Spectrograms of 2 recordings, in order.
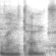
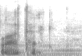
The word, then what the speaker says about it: LaTeX: in the light literally in latex it's not pronounced latex it's pronounced latex so it's all these different languages and this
